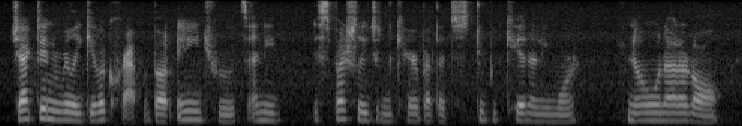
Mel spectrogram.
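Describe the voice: Simple, plain reading aloud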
